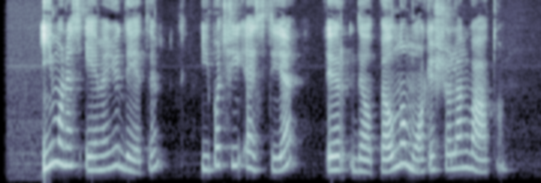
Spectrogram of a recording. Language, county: Lithuanian, Panevėžys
